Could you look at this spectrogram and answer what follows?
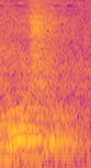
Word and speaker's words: horseshoe: assimilation, and a word like horseshoe, for instance, will become horseshoe. And that esh that you had made out of the S that ended the word horse, for the moment you're saying horseshoe, you're pronouncing what corresponds to the letter S in the spelling of the word horse, you're pronouncing it as a sh, horse.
